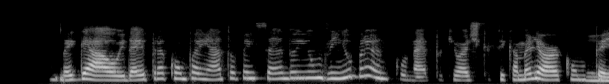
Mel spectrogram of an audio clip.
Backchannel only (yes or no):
no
